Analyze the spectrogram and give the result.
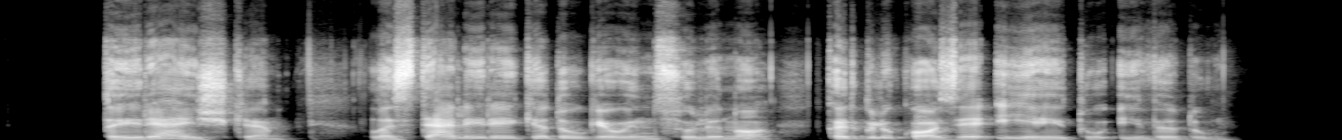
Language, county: Lithuanian, Alytus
